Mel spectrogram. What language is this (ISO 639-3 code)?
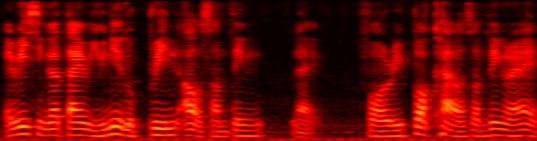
eng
